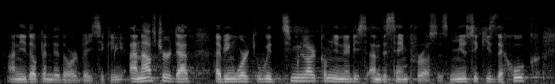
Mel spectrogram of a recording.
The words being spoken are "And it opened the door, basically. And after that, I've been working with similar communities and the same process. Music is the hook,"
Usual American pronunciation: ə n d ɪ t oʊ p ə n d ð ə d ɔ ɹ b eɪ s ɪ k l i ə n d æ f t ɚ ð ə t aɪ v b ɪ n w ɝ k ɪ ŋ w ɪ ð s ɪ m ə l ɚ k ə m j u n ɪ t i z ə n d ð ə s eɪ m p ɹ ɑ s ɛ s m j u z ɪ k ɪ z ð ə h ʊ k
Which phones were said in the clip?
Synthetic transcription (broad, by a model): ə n ɪ t oʊ p ə n d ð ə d ɔ ɹ b eɪ s ɪ k l i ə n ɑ f t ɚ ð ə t aɪ b ɪ n w ɝ k ɪ ŋ w ɪ ð s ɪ m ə l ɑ k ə m j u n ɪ t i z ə n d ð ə s eɪ m p ɹ ɑ s ɛ s m j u s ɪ k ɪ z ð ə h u k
